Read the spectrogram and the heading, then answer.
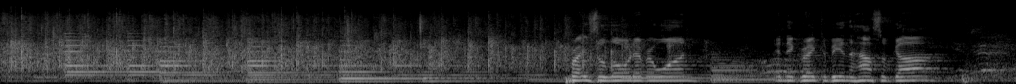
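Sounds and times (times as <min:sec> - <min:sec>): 
church congregation applauding a visiting missionary couple: 0:00.0 - 0:07.3
speech: 0:05.7 - 0:07.2, 0:07.8 - 0:09.8.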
